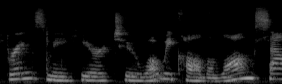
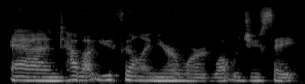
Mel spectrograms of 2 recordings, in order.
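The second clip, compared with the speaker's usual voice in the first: normal talking voice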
